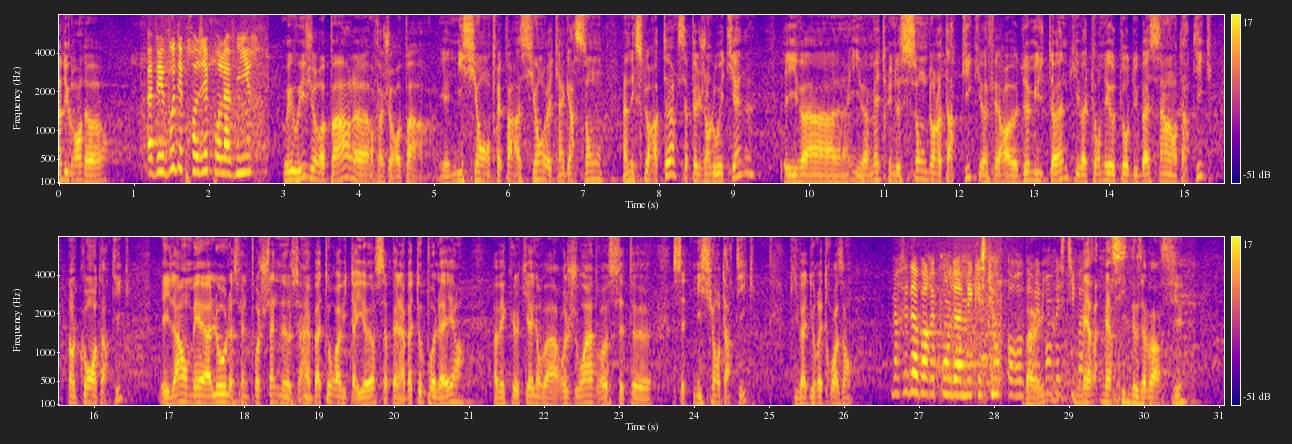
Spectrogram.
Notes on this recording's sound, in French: Les élèves de l’option « journalisme » du collège Anne Frank de Saint-Dizier ont réalisé une émission de webradio diffusée en direct et en public depuis le festival de la photographie animalière et de nature de Montier-en-Der à l’occasion de son 25ème anniversaire.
